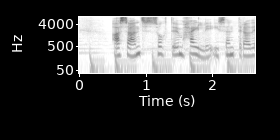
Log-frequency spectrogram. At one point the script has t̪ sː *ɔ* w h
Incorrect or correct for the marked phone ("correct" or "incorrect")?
incorrect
